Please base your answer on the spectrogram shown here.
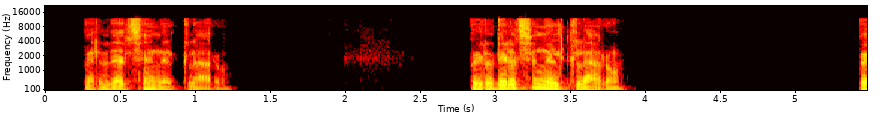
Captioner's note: speaking in foreign language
